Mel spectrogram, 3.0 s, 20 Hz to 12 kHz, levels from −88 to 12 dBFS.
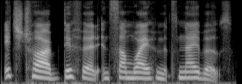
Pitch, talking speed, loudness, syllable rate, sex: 190 Hz, 180 wpm, -19 LUFS, 4.6 syllables/s, female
